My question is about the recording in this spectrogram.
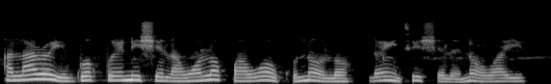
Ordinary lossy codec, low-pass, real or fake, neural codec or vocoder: none; none; real; none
